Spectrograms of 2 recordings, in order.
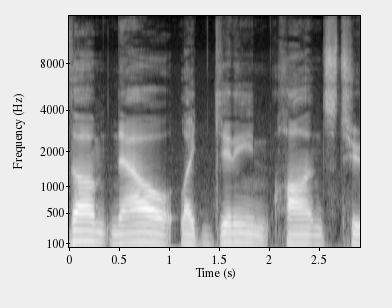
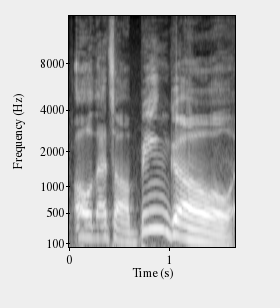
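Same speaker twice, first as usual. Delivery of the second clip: mock Landa delight; 6 semitones higher, 4 dB louder, slower than usual. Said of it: "he just goes like".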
